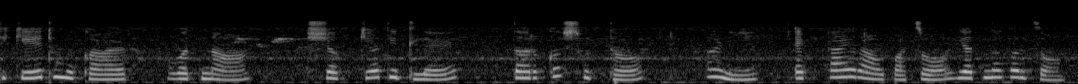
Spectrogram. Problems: background sounds at intervals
